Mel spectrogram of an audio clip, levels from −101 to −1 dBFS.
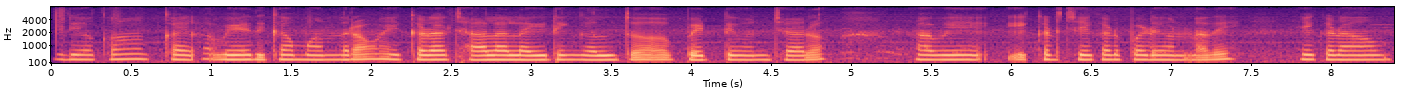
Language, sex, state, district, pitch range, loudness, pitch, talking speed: Telugu, female, Andhra Pradesh, Visakhapatnam, 230-245 Hz, -17 LUFS, 240 Hz, 105 wpm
